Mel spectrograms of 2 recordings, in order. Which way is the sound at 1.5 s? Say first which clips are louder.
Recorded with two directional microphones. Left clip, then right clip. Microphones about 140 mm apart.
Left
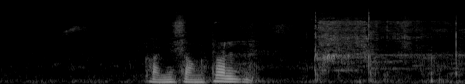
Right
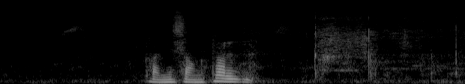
Even; 20° right (ahead or behind).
